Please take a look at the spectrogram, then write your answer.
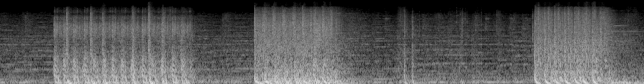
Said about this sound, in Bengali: আর লেফট সাইড থেকে শুনলাম যে একটা ফায়ার দিছে আমারে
